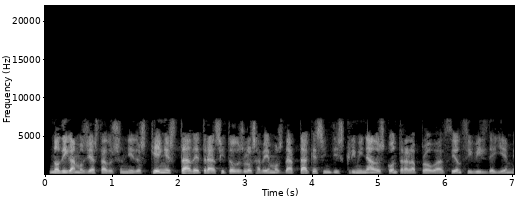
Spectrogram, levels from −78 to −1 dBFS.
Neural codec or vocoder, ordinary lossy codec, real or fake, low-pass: none; none; real; 7.2 kHz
